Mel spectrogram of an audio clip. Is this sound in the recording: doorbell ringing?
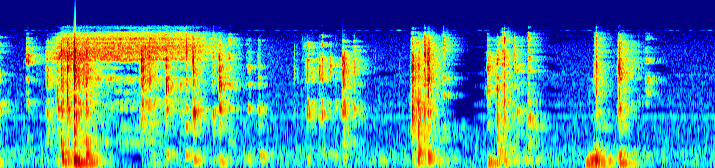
no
